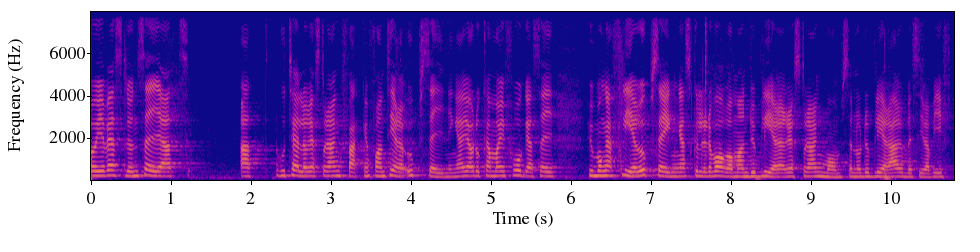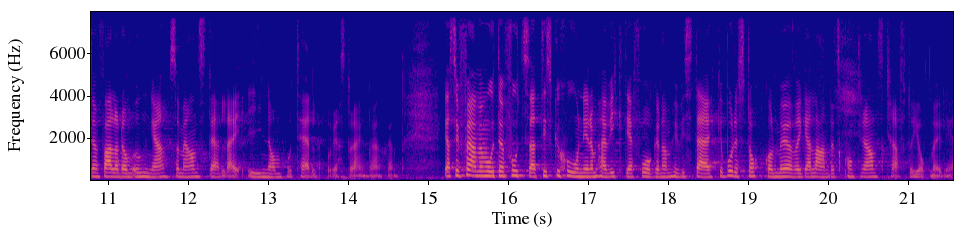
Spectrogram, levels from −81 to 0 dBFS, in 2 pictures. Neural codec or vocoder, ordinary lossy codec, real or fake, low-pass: none; none; real; none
